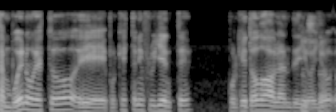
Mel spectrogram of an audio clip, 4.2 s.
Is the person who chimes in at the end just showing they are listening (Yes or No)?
Yes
